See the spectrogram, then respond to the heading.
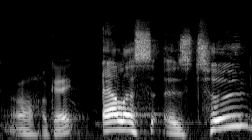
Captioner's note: groans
